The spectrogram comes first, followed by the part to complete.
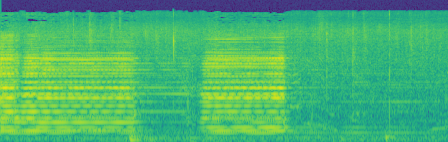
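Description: Accordion sounding held chords: a sustained chord that stops a little over a second in, then after a short pause a second, shorter chord held for under a second.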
